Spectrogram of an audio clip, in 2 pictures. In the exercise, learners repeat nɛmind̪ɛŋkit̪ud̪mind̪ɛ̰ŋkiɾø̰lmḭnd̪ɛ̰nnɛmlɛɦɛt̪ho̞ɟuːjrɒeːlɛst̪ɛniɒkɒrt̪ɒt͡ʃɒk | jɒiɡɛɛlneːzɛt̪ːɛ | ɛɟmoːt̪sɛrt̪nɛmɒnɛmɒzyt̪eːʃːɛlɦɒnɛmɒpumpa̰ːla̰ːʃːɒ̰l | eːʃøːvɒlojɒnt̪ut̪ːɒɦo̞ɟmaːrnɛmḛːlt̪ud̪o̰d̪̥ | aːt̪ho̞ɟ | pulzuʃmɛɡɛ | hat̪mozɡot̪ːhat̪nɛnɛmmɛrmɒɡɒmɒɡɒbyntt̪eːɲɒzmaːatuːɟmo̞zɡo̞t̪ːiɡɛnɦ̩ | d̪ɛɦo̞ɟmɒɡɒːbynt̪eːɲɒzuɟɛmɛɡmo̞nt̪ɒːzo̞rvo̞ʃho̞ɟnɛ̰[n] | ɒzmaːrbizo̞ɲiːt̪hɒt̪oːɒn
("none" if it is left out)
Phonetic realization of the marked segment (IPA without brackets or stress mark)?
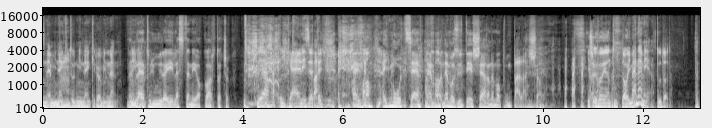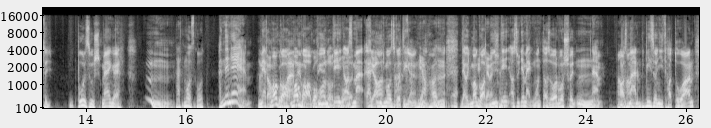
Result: m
